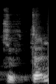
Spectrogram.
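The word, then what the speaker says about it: جهد: * Wa fa jahdi al-jahd*, ada yang membacanya * juhdun*, ada yang membacanya * jahdun*, biasanya dibaca * jahdun*, yang penting konsisten .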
